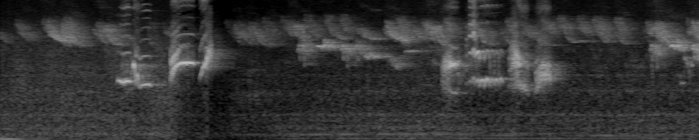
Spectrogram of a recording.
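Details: Orange-headed thrush pouring out a busy, high-pitched song of tumbling chirps, squeaky slurred notes and a couple of sharp whistled accents, with a soft steady hum underneath.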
